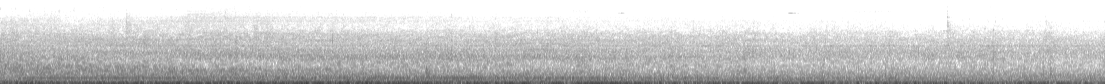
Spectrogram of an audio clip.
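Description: A motor vehicle's engine running close by, a steady hum over low rumble that fades out about halfway through.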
